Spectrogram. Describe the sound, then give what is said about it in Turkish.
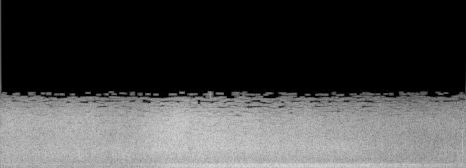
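Pacific Ocean surf roars steadily, swelling louder midway as a wave surges in and then easing slightly, a dense rush of water with a windy hiss and no voices. “Haftalar sürecek olan bu yolculuklarının sonunda varacakları hedefse görkemlidir. Pasifik Okyanusu.”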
